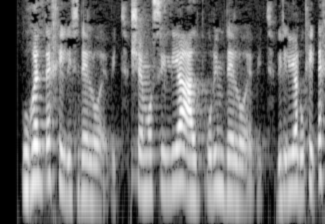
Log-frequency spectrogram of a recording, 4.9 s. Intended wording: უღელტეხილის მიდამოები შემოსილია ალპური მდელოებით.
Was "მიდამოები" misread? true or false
true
